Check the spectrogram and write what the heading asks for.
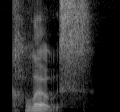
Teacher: Jednak wymowa słowa blisko, close jest nieco inna. Tam mamy końcówkę bezdźwięczną.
